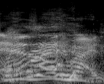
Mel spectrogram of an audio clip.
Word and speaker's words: Glenmorangie: There is an I in there, and it's just orange on the end, so it could be Glenmorangie.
